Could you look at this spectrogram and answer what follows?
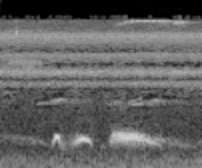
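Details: Lure spotted dove used to draw in other doves, calling once: a brief soft coo, a second short coo, then a longer sustained, slightly wavering croo that fades, with a faint high steady hum behind.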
